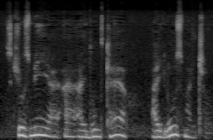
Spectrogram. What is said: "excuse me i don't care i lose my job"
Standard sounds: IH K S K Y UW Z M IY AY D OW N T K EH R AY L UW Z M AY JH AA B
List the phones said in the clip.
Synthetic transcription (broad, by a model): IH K S K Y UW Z M IY AY D OW N T K EH R AY L UW Z M AY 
